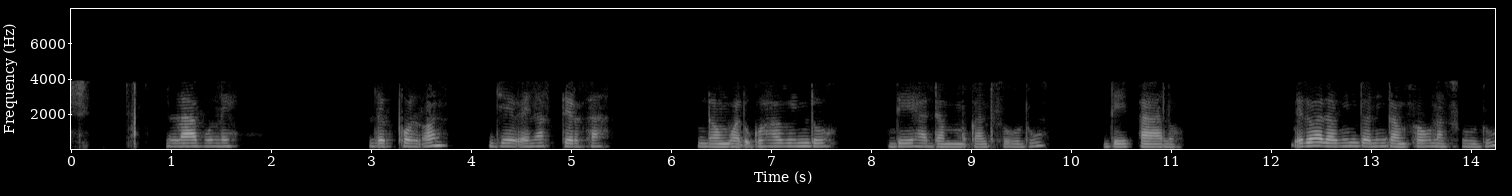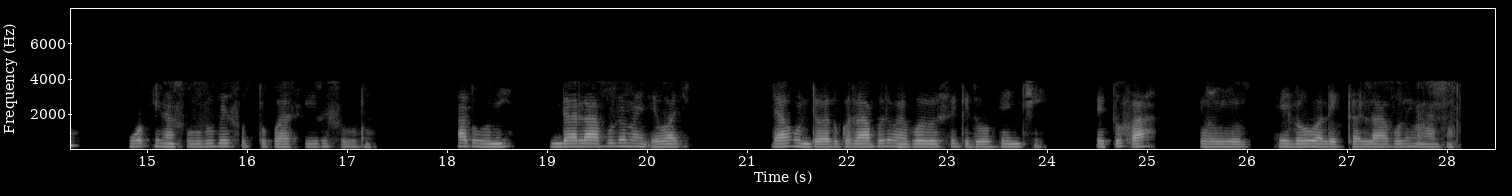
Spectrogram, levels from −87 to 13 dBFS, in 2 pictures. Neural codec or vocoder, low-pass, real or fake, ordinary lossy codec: codec, 16 kHz, 4 kbps, FunCodec, trained on LibriTTS, 50 frames a second; 7.2 kHz; fake; AAC, 16 kbps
